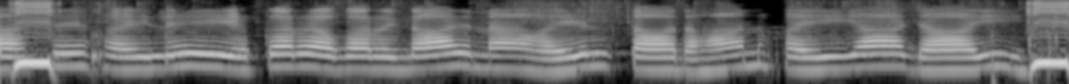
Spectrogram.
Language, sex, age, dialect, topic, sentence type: Bhojpuri, female, 18-24, Northern, agriculture, statement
